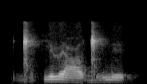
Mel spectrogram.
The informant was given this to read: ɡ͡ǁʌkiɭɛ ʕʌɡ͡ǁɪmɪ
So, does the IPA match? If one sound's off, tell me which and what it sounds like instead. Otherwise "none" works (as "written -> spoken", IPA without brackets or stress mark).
none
